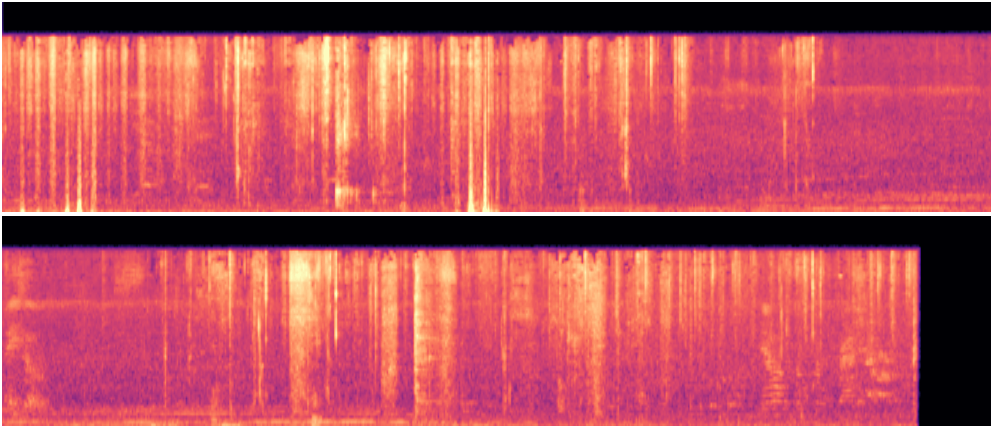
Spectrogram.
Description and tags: OWI Dog sniffing and licking
A dog is always interested in something new and a recorder is definitely something new.
animal, breathing, close, Dog, dogs, lick, licking, OWI, sniff, sniffling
